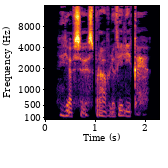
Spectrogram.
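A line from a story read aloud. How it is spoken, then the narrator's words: Bearded man whispering. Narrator (Russian): прошептал бородач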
